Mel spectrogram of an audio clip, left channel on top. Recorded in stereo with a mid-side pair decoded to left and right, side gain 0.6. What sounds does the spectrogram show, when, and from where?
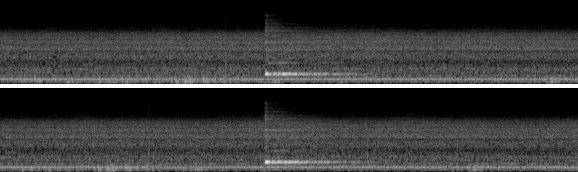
2.6 s a cowbell: 40° right, 3 m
